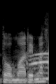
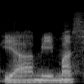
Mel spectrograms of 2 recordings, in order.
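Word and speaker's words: 止みます: Tomarimas kan gini Ya. kanjinya. Mm-mm. Tapi bacanya ini bukan tomarimas. Dia ke yamimas ya.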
